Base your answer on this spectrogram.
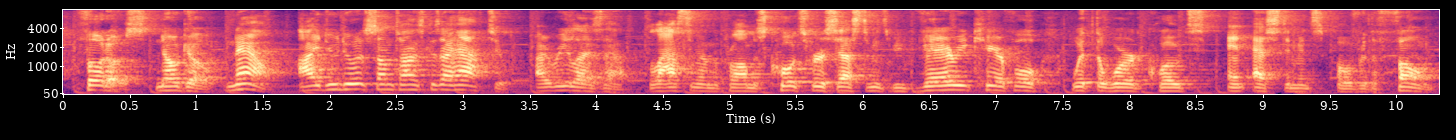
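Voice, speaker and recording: A man giving an informal sales coaching talk, blunt and emphatic, slipping into sample phone pitches. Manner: blunt, emphatic, salesman-like, addresses listeners as guys. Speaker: instructor teaching phone sales for junk removal. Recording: roomy echo with music underneath.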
